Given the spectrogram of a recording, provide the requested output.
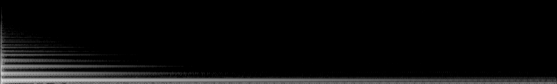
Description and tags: Fm Synth Tone 09
fm, portasound, pss-470, synth, yamaha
